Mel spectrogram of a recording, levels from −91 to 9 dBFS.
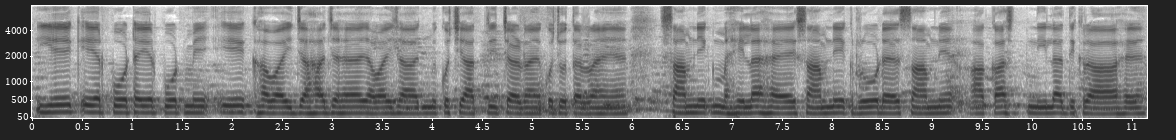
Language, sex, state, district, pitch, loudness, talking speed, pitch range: Hindi, female, Uttar Pradesh, Budaun, 160 Hz, -14 LUFS, 195 wpm, 155-170 Hz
